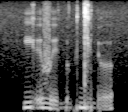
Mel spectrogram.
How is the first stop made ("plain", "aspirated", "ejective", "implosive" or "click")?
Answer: implosive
